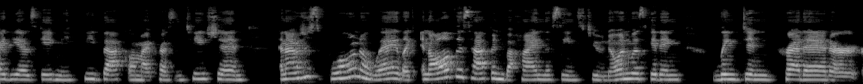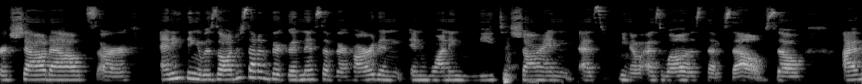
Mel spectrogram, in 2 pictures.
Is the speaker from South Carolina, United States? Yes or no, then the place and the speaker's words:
yes; Charleston, South Carolina, United States; I'm from Charleston, South Carolina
